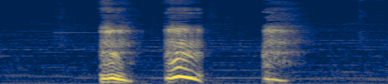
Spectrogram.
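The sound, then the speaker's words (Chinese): A person clears their throat in three short, voiced bursts, each a rough, rising-then-falling 'ahem' sound with brief pauses between, fairly loud against an otherwise quiet background. “周芷清了清嗓子，开口说道。”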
